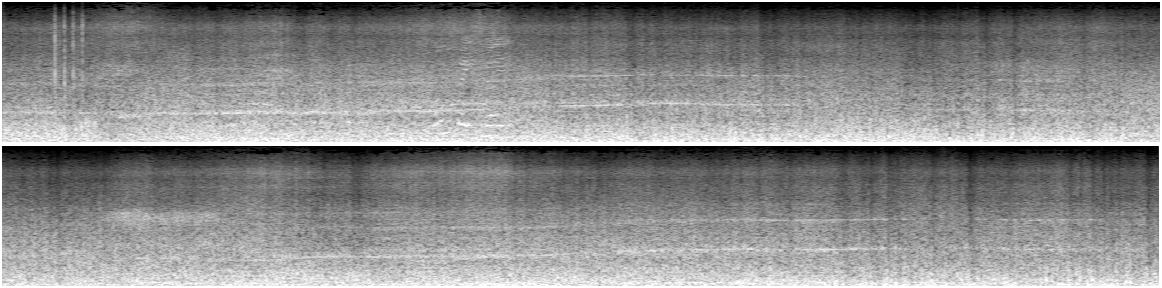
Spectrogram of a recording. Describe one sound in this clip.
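A go-kart engine buzzes loudly up close, rising and falling in pitch.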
